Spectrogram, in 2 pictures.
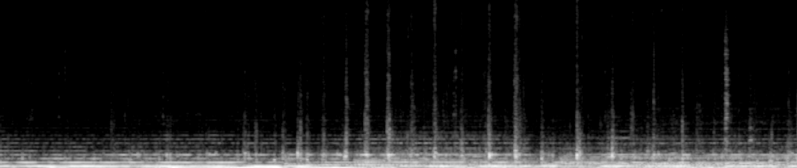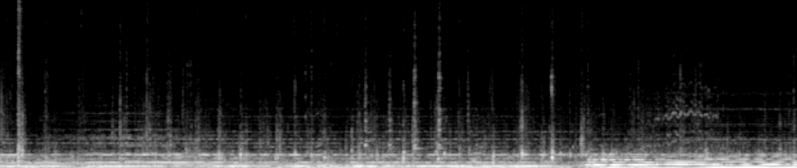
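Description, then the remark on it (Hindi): Horse hooves clip-clop in a steady, repeated rhythm over a loud, sustained musical drone, with no one speaking. “मेरे घोड़े की नाल लगाओ।”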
